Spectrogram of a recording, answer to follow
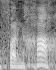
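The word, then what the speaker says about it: Van Gogh: व जो है ड डच में डच भाषा जो हॉलैंड नेदरलैंड की भाषा है वो फ हो जाता है और जो जी है वो ख हो जाता है तो सही जो उच्चारण है वो फनखा है फनखा तो ये भी ये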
